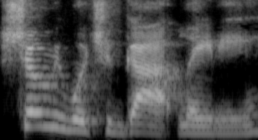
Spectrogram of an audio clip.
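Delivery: imitated angry tone. Retelling how she challenged the speaker: imitating someone angry. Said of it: "she was very angry".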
